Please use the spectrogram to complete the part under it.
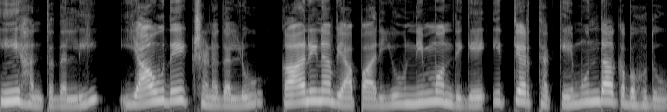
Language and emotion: Kannada, neutral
